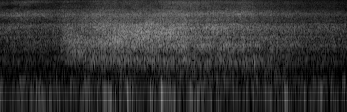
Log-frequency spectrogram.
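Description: Water is poured into a pan of cooking vegetables, setting off a loud, close hiss that swells up after a brief pause, peaks, then slowly fades.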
